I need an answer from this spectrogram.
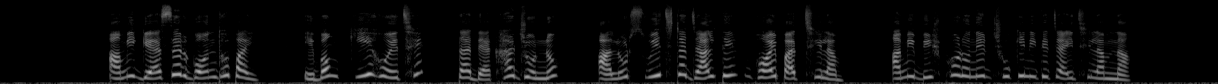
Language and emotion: Bengali, fearful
